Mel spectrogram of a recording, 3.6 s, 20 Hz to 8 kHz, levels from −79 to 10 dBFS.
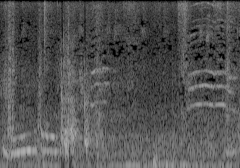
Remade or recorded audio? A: recorded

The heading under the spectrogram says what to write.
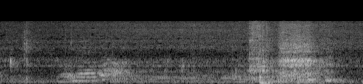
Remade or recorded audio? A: remade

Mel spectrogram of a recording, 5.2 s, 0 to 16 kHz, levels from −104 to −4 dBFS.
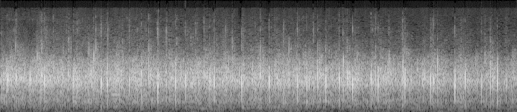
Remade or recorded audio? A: recorded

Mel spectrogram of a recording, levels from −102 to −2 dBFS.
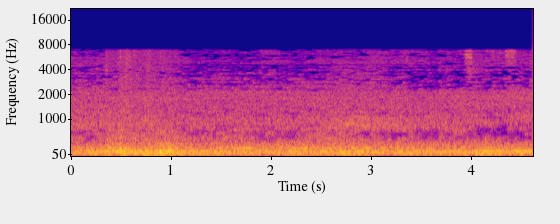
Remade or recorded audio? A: recorded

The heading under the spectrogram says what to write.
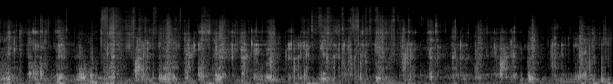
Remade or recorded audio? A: remade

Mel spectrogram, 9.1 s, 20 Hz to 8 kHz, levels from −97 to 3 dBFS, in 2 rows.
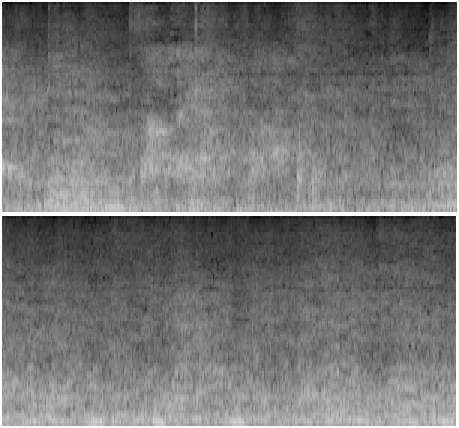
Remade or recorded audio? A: remade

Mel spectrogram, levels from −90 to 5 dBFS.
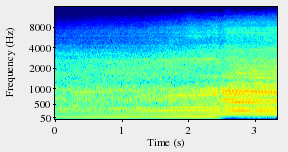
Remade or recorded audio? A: remade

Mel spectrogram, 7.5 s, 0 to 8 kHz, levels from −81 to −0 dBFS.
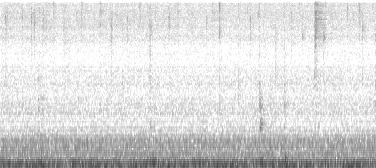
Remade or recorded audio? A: recorded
